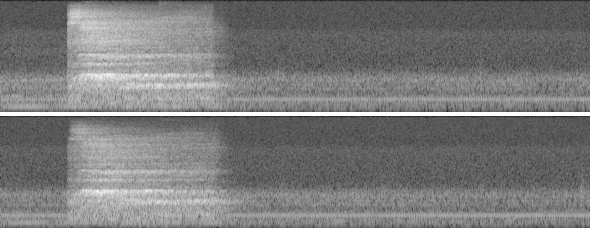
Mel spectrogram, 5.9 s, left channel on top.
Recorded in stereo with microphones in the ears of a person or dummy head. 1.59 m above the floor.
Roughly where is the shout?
Left.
